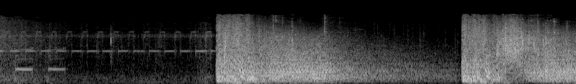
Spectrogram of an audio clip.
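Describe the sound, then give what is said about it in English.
Two heavy shots from the Cobra Assault Cannon, a film weapon based on a 50-caliber sniper rifle, ring out a couple of seconds apart, each a sudden, loud blast with a long rolling echo, following a quiet stretch with faint electronic beeps. “I read that it's like a 50 caliber sniper rifle that they made look more high-tech.”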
